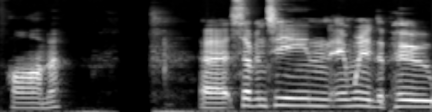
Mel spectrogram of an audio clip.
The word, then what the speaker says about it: Anna: its Anna it's pronounced honor in this I know it looks like Anna but it's pronounced honor seventeen in Winnie the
